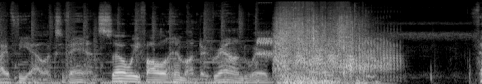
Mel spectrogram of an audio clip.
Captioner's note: squelch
